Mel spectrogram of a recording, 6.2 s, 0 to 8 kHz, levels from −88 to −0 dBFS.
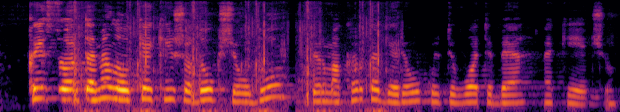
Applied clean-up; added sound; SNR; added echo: none; Walk, footsteps; 16 dB; reverberation time 0.5 s.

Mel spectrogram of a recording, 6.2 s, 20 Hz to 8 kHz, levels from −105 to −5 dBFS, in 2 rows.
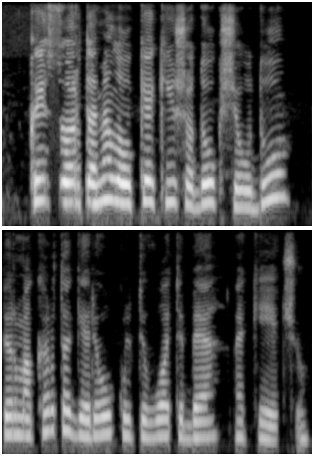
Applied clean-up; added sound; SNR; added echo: none; none; none; none.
